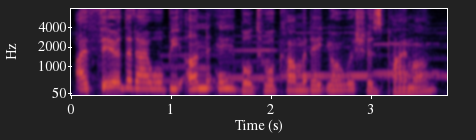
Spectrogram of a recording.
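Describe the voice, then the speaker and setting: A man playing a calm, scholarly male healer in a video game, speaking with measured, formal courtesy. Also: high-pitched, music in the background. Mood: gentle, regretful.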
